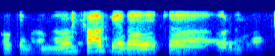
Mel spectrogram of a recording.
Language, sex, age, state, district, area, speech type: Tamil, male, 30-45, Tamil Nadu, Viluppuram, rural, conversation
